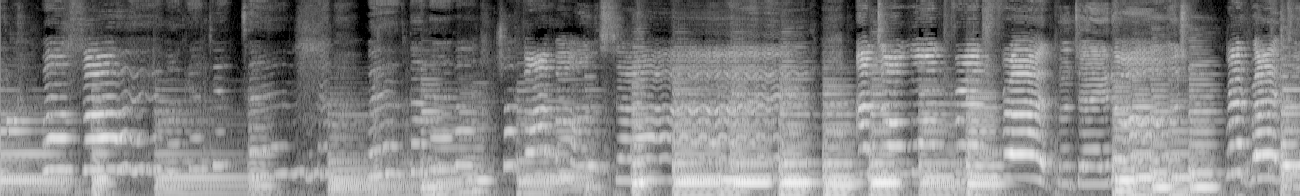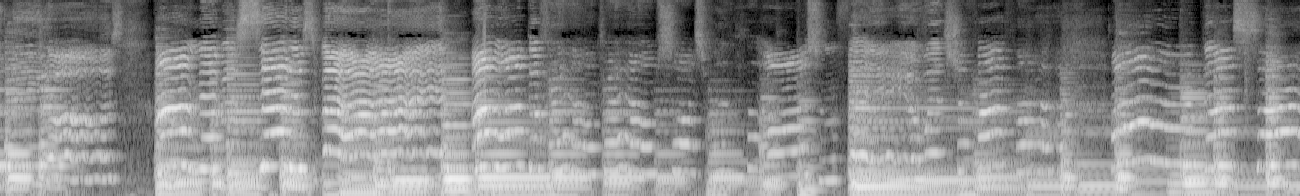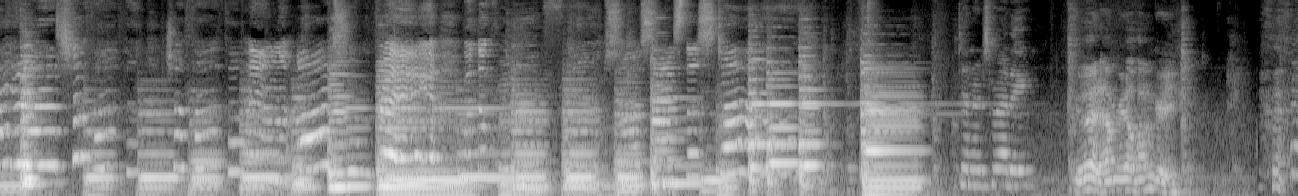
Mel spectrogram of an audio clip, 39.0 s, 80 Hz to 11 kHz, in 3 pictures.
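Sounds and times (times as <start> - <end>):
keyboard piano accompaniment: 0.0 - 10.5, 11.1 - 35.5
woman singing: 0.0 - 34.2.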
